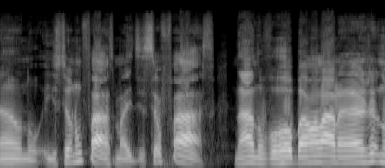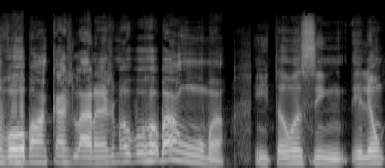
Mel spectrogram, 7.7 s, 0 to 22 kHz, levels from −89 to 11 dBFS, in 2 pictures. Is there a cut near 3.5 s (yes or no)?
no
